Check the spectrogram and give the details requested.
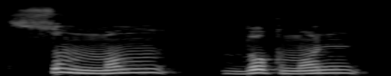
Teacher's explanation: cuando viene una N como consonante y luego sigue una ba, entonces la N se convierte en un sonido de M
